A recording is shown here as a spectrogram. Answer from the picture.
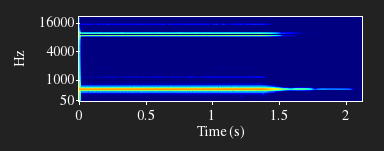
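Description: Held final note of an electronic track: a single steady, pure synthesizer tone that stops about a second and a half in.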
